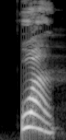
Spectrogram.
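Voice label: "wan4", Mandarin Chinese, pinyin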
